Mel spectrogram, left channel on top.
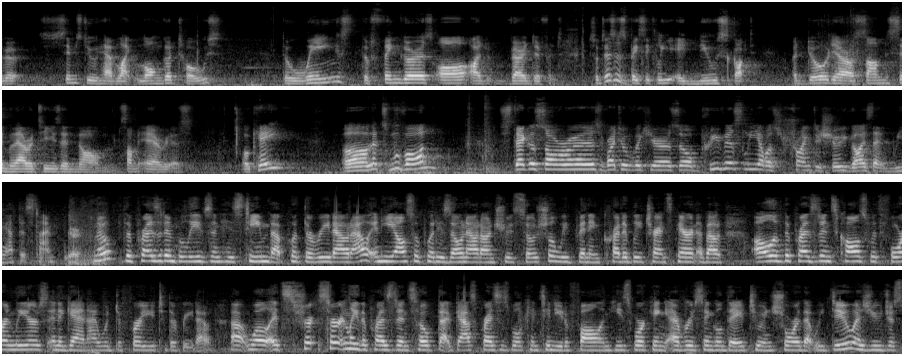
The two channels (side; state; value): both; different; correlation 0.00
